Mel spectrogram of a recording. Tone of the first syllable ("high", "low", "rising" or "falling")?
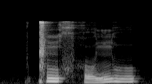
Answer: high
